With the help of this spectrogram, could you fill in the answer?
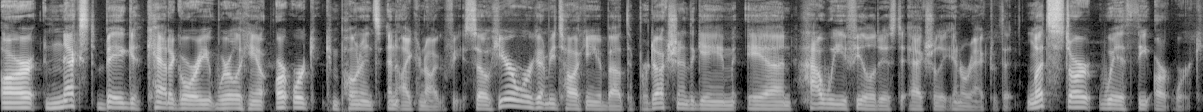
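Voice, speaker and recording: In a Midwestern US accent, a man talks at a fairly quick pace with hardly any pauses. His medium pitch has lively intonation, and the sound is dry and close with no echo. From US Midwest. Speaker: board game reviewer. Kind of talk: casual review conversation.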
